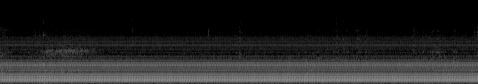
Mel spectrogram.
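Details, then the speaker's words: c. 1956–57 GE model 875 All-American Five vacuum tube radio, first power-up at 117 V drawing about 19 W; steady low mains hum from the speaker but no stations received, so the audio stage works while reception fails. "so i'm not getting anything except i am getting hum so we know the audio circuit seems to be working"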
